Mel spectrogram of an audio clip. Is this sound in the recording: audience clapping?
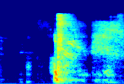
no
